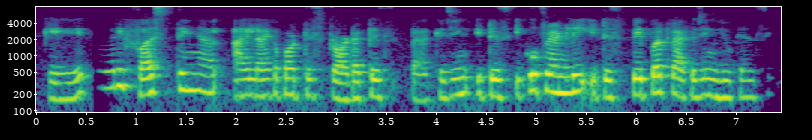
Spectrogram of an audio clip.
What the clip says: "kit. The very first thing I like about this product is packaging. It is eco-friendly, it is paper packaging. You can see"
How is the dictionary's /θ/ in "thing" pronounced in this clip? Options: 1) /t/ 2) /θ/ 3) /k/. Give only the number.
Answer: 1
